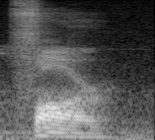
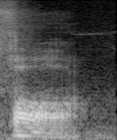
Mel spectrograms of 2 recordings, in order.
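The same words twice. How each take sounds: First: The final R sound is pronounced. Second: The final R sound is dropped. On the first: "if you guys say far, you'll say far" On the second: "We don't pronounce the R, it's far"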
